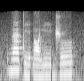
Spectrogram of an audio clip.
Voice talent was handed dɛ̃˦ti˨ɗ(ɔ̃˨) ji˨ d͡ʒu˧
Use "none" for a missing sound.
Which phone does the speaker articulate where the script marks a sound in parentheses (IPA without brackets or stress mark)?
ɔ̃˨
